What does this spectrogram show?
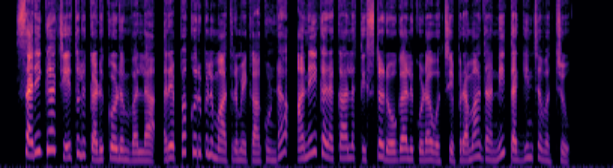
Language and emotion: Telugu, neutral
